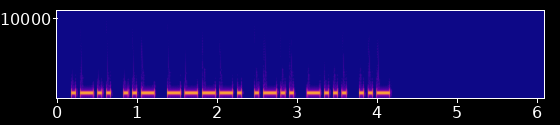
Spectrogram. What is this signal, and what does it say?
Morse code, heard as a keyed tone, about 22 wpm, 700 Hz. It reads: LU9LBU
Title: DXCC-100 Call Signs - 6 Characters - Repeated 2x - 22wpm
